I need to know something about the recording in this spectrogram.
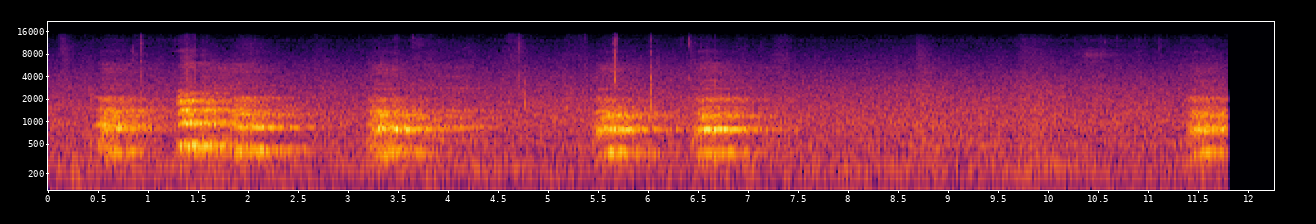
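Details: Dog barking at a place called The Barking Lot, recorded 10/6/14: about seven harmonic barks in irregular bursts, some in quick pairs, separated by pauses of up to several seconds, over a steady background hiss.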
